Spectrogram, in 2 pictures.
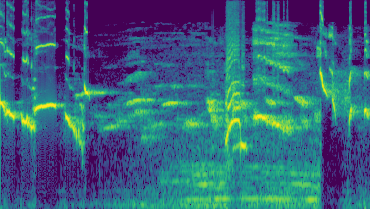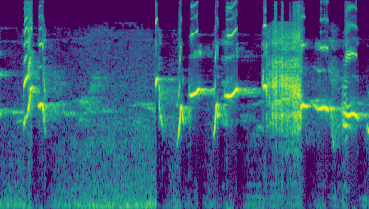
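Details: Oriental magpie-robin, a songbird bred in tropical South Asia, looking for a good spot; varied whistles and slurred notes with harsh squeaky bursts, a low hum midway, and rapid chattering phrases toward the end.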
